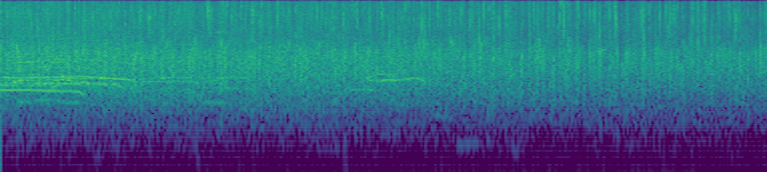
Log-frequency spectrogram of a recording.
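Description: Studio audience applauding, gradually dying down.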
